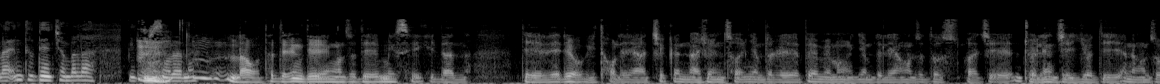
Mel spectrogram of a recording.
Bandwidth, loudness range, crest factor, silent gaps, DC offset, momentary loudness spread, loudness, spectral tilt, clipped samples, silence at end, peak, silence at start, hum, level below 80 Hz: 8.8 kHz; 10 LU; 20 dB; none; under 0.1%; 13 LU; -26 LUFS; -6 dB/octave; under 0.1%; 0 s; -6 dBFS; 0 s; none; -50 dBFS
